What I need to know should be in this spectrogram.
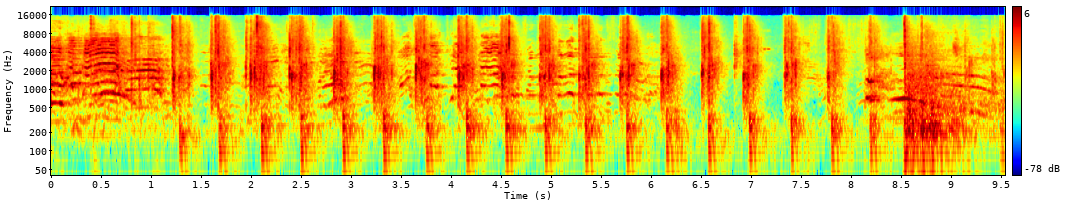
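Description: A crowd claps in a steady rhythm.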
